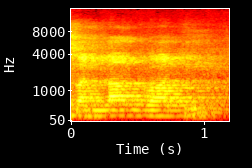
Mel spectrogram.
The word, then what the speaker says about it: Vanlalruati: Am I pronouncing your word properly? Vanlalruati? Okay. So she is Miss Vanlalruati from Mizoram University as well.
